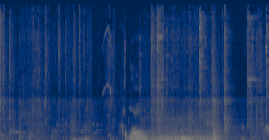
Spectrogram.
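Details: Indoors with a litter of six-week-old Siberian Indian Dog puppies, a sharp, wavering yelp breaks into a quick run of pulsing whimpers, with a woman talking quietly nearby.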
